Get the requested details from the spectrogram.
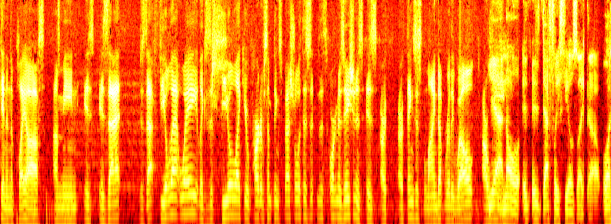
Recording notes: from a coffee shop in Kingston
